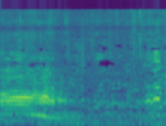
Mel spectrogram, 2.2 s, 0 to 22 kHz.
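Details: Cattle at Raniganj livestock market (haat), Dinajpur, on 12/6/25, where improved-breed dairy cows and calves are sold: one short falling moo, low and harmonic, fading under loud market chatter and voices.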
